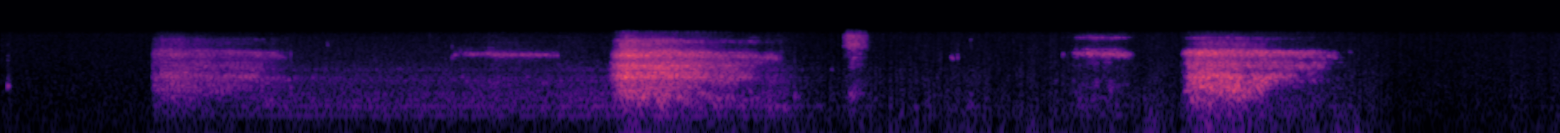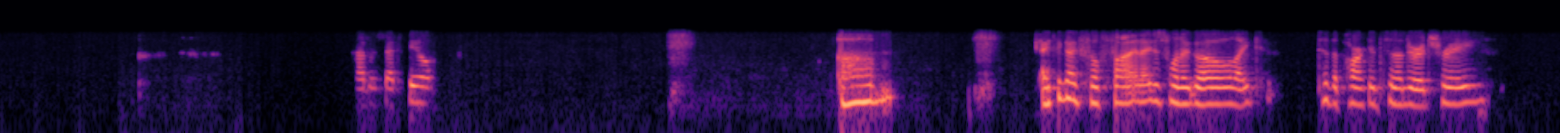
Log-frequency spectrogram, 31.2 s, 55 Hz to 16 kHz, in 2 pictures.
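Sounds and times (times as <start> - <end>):
deep wheezy breaths: 1.5 - 3.0, 4.5 - 8.8, 10.6 - 13.5
speech: 19.2 - 20.0, 26.0 - 30.5.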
